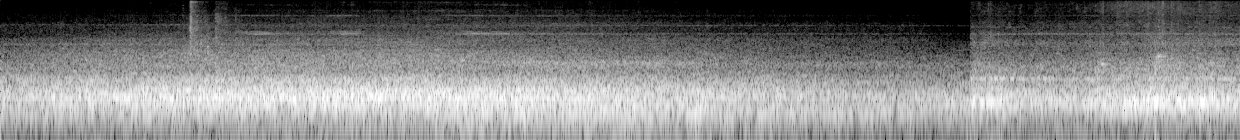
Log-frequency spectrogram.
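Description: Helsinki low-floor trams rolling past on street track: a steady low rumble of steel wheels on rail that swells as the tram goes by. About ten seconds in, the sound changes abruptly to another passing tram.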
